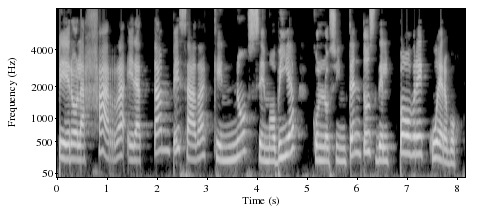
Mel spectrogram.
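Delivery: slow, measured Spanish story reading for learners; slow model reading. Shown as a demonstration. Teacher reading the crow fable to learners, slow model reading. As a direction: read each phrase carefully, spacing the words.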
